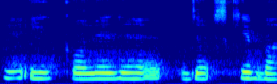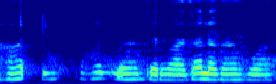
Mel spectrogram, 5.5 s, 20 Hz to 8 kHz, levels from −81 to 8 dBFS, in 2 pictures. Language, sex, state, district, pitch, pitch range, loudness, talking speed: Hindi, female, Uttar Pradesh, Jalaun, 210 Hz, 200-220 Hz, -39 LUFS, 140 wpm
